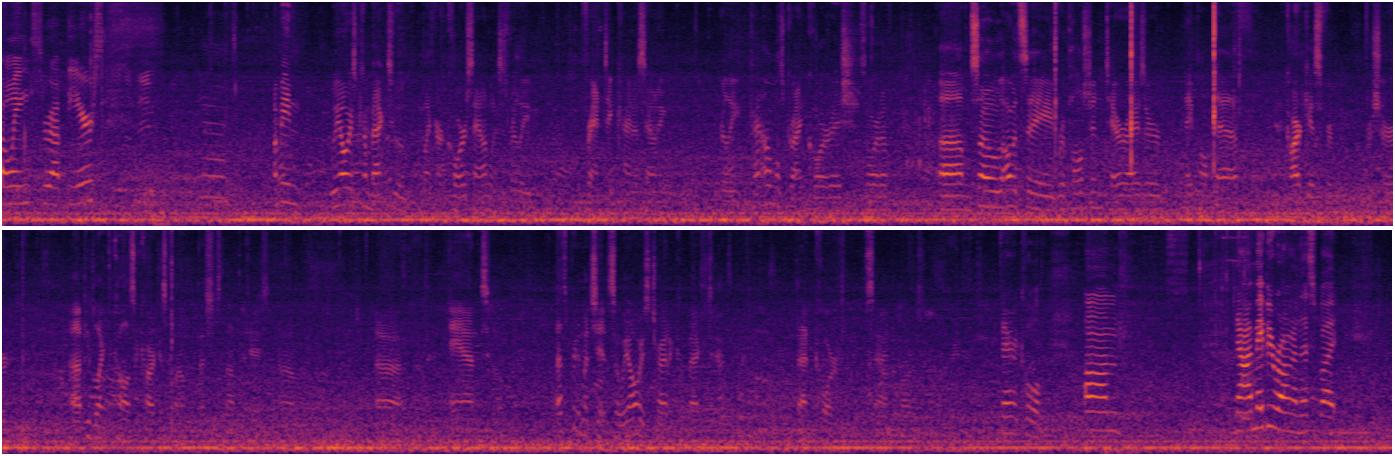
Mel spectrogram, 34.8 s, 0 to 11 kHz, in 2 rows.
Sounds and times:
Speech: 18.2s - 21.2s.

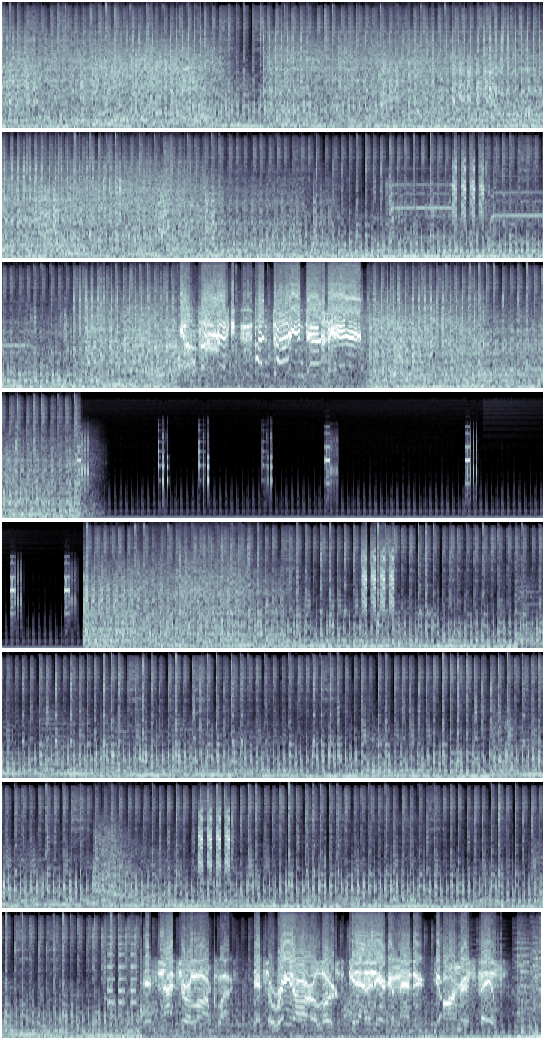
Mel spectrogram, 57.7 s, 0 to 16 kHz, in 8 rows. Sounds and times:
Music: 0.0s - 22.9s, 30.0s - 57.6s.

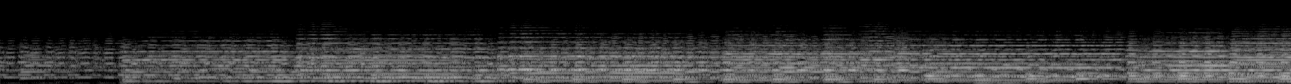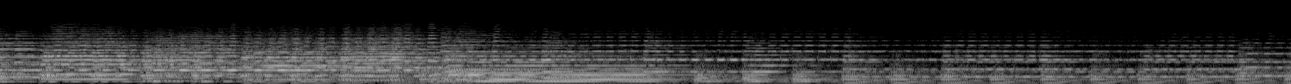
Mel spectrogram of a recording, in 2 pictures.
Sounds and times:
Trombone: 0.0s - 25.8s
Trumpet: 0.0s - 25.8s.

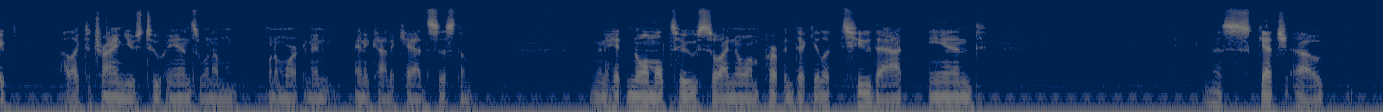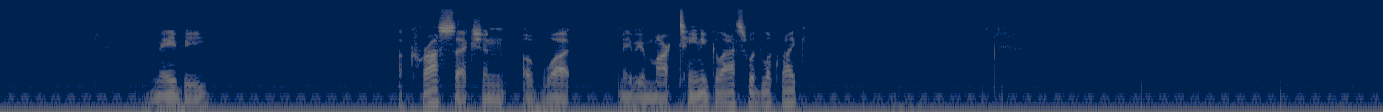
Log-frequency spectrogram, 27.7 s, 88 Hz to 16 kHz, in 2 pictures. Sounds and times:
Speech: 0.0s - 4.8s, 5.9s - 9.9s, 12.1s - 13.3s, 15.4s - 16.0s, 17.8s - 21.9s.

